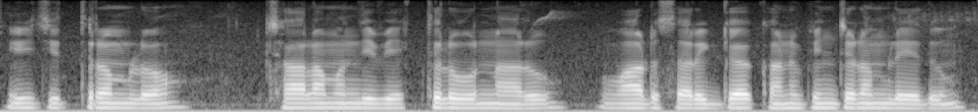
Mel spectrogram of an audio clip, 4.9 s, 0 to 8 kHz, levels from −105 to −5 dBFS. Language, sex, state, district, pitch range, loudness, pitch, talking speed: Telugu, male, Telangana, Mahabubabad, 115-125 Hz, -16 LUFS, 120 Hz, 110 wpm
